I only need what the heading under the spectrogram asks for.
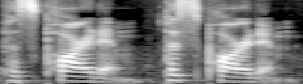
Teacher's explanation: T becomes flap T sound, which is T, D, and R in between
